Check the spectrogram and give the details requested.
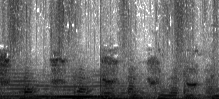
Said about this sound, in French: Alors, notre braiement de l'âne, donc cette douce mélopée qui va donc passer de vallon en vallon, donc la communication entre eux.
